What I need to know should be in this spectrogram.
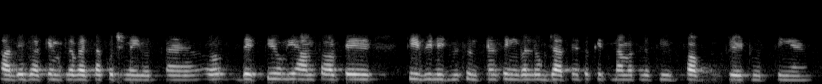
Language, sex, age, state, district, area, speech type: Hindi, female, 45-60, Uttar Pradesh, Sitapur, rural, conversation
